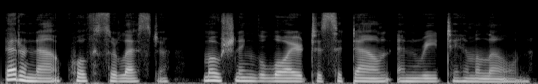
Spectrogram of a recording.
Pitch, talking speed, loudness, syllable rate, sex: 150 Hz, 180 wpm, -20 LUFS, 4.8 syllables/s, female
